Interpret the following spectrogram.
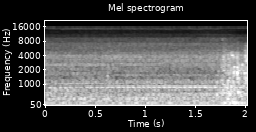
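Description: Volvo EW145B wheeled excavator's diesel engine running steadily, with a short hiss-like burst near the end.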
